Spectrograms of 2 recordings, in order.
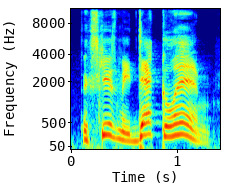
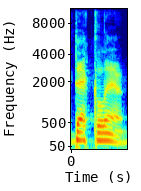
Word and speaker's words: Declan: We have Deck Glenn says, ALT, I know you grew up learning Middle English, but in the present day, it's pronounced Declan.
